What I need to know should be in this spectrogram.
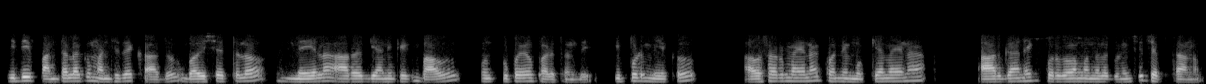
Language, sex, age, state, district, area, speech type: Telugu, male, 18-30, Andhra Pradesh, Kadapa, urban, conversation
